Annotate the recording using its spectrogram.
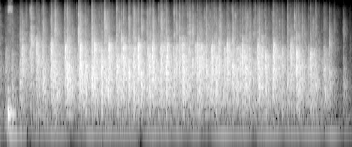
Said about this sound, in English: we'll just give one more round of applause for the excellent writing we've heard tonight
